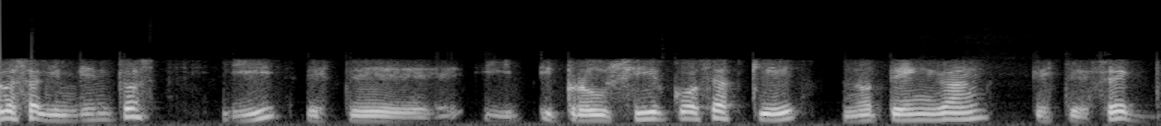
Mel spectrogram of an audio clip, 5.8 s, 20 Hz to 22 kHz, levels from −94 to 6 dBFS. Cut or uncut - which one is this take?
cut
